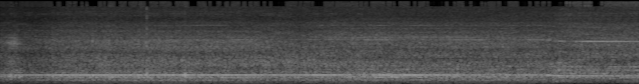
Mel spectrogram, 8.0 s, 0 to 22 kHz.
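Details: Eureka SmartVac 4870 upright vacuum rebuilt from two broken machines, switched on high-carpet setting: steady even motor roar, constant mid-pitched hum, no rattles or surging; normal running, though the belt later seems to slip slightly.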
